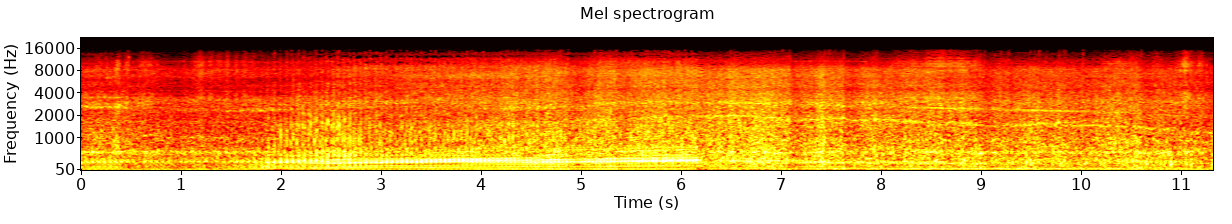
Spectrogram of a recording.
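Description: A 2019 Triumph Street Scrambler 900 motorcycle on the move, its engine droning loudly and rising in pitch as it accelerates, mixed with heavy wind rush on the microphone and no talk.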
